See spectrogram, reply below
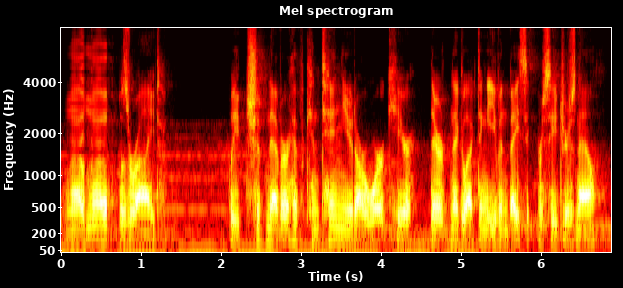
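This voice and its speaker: A man's voice: medium pitch, level tone, measured pace, a little mellow, faint music behind, natural voice, rough recording. Man reading as anxious, confiding researcher. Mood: fearful, regretful. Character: anxious male researcher secretly writing worried messages. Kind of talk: read-out in-story message.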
